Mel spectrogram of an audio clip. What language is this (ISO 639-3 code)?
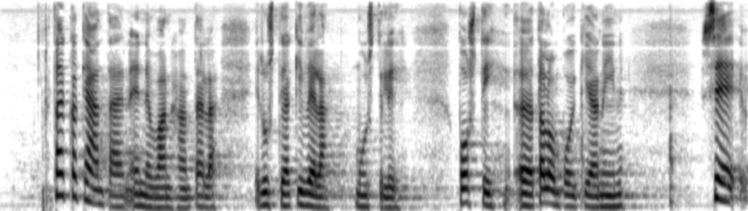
fin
